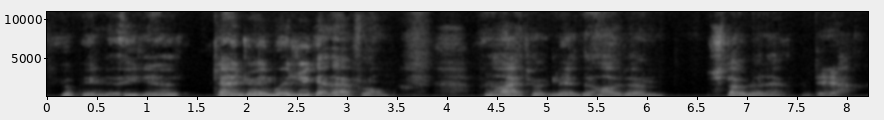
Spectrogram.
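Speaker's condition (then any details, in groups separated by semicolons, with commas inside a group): Parkinson's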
